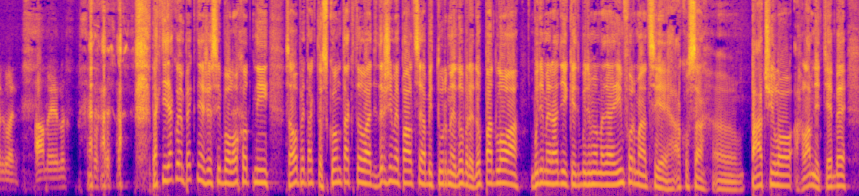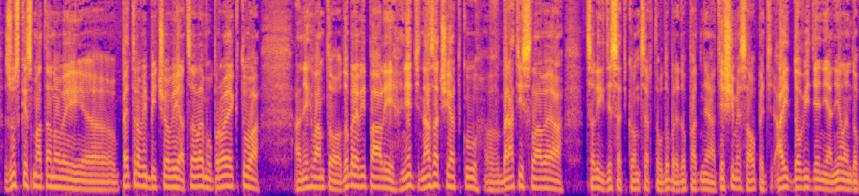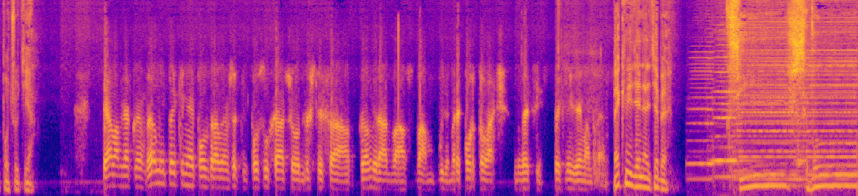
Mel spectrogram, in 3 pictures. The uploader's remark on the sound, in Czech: telefonický rozhovor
